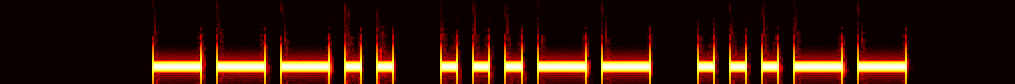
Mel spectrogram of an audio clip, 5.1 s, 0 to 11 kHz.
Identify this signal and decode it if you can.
Morse code, heard as a keyed tone, about 15 wpm, 700 Hz. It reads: 833
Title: Numbers - 3-Digit 15wpm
